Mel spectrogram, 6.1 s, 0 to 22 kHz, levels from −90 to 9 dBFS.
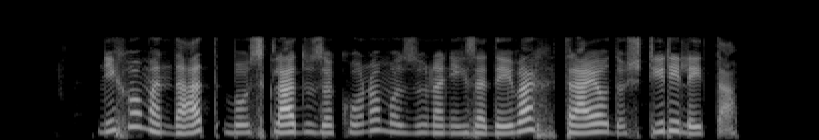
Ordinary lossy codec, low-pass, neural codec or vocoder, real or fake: none; 7.2 kHz; none; real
